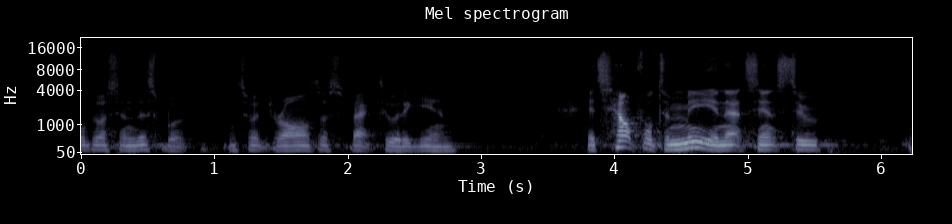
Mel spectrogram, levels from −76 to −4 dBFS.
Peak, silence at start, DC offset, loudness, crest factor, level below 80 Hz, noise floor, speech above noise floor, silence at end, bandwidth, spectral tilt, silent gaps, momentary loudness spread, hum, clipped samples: -16 dBFS; 0 s; under 0.1%; -42 LUFS; 26 dB; -78 dBFS; -73 dBFS; 31 dB; 0 s; 15.5 kHz; -5 dB/octave; none; 17 LU; none; under 0.1%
